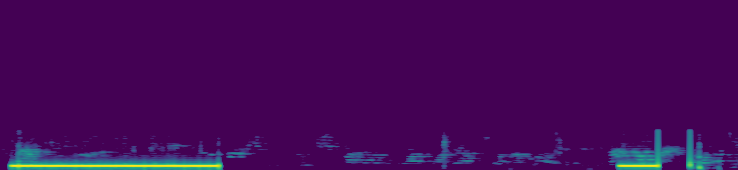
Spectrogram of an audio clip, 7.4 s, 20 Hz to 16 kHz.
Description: Ringback tone (North America), 440 + 480 Hz.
